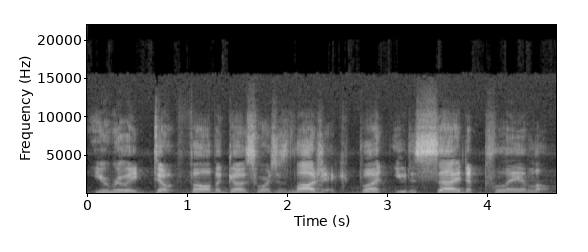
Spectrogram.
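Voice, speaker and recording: A man's voice: sits high, fairly even intonation, moderate pace, a little hiss or hum. A man co-hosting a comic gamebook reading, with playful, dry banter between narrated passages. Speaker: co-host reading a gamebook aloud.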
